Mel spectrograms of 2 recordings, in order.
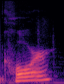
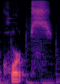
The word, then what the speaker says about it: Corps: Tech, at Retro Tech Dad, at Retro Game Core, or as somebody who's pointing out they didn't understand what Retro Game Core mean. Why am I not pronouncing the corpse?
